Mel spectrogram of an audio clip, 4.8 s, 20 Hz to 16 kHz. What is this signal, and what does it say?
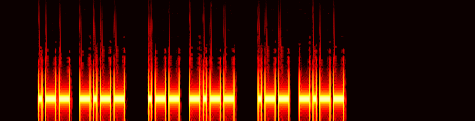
Morse code, heard as a keyed tone, about 34 wpm, 700 Hz. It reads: WY WY WY
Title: US States Repeated 3x 35wpm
